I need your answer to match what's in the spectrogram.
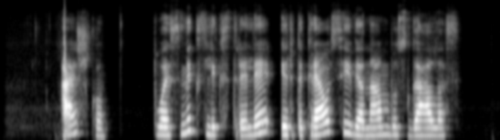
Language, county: Lithuanian, Utena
